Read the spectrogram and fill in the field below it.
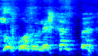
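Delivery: very high desperate plea; frantic cry. Acted. Mother pulling child out, frantic high cry. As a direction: beg for help in a frenzy.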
